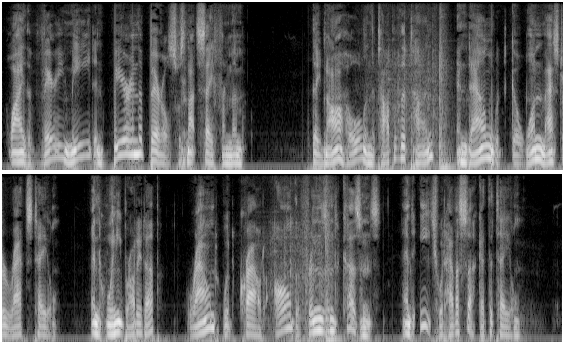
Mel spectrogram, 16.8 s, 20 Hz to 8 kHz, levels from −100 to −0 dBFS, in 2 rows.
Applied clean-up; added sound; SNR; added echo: none; Sliding door / Slam; 15 dB; none.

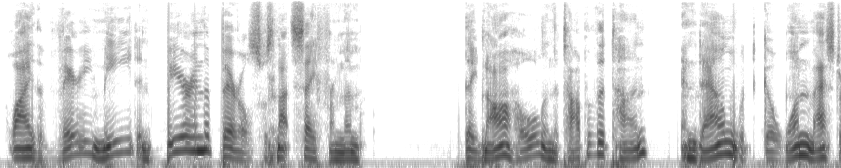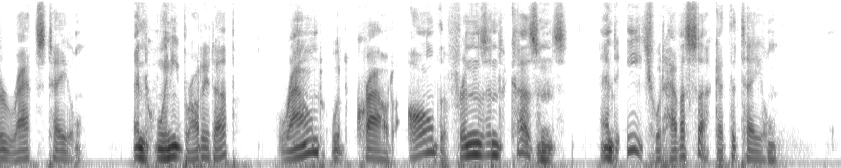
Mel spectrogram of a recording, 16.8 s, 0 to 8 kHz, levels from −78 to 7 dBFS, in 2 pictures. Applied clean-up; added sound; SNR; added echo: none; none; none; none.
